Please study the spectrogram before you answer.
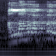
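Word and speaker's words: الله أكبر: আল্লাহু আকবার উচ্চারণ করার সময় আকবরের রাকে টেনে পড়া ঠিক হবে কিনা? না, ঠিক হবে কেন? তাকবীরের সাথে বলতে হবে আল্লাহু আকবার, আল্লাহু আকবার, এরকম বলা যাবে না।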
